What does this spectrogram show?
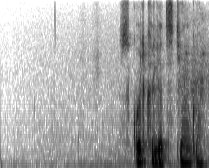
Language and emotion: Russian, neutral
